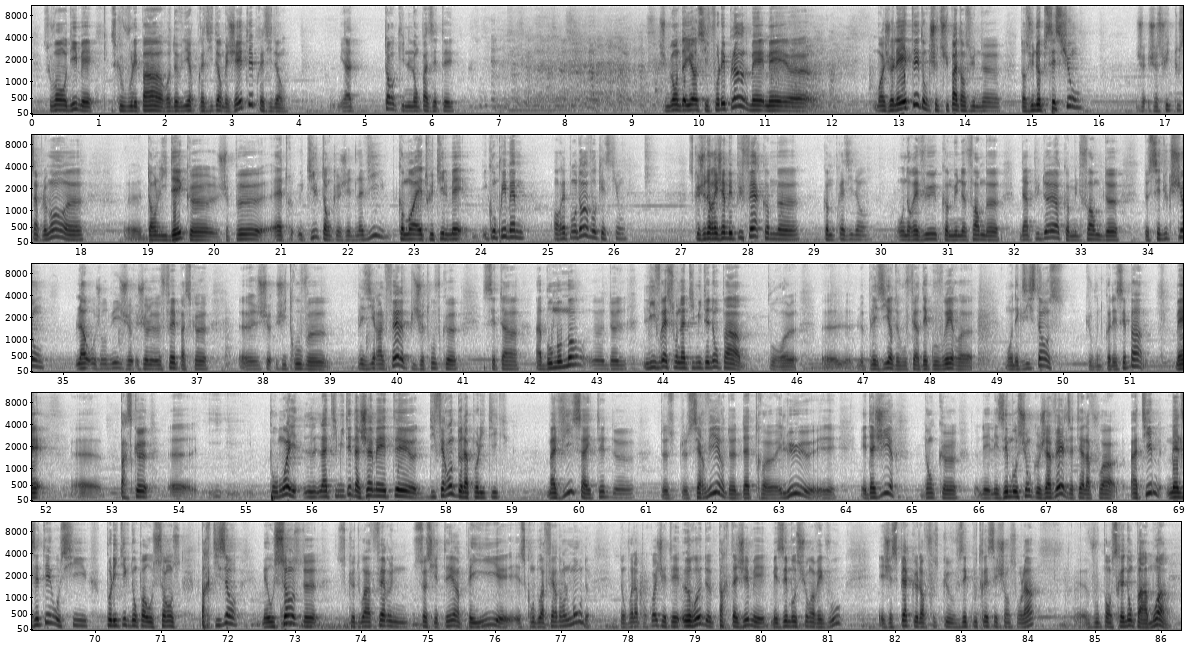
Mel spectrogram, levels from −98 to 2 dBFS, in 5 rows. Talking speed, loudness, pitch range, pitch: 180 wpm, -17 LUFS, 120-155 Hz, 135 Hz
